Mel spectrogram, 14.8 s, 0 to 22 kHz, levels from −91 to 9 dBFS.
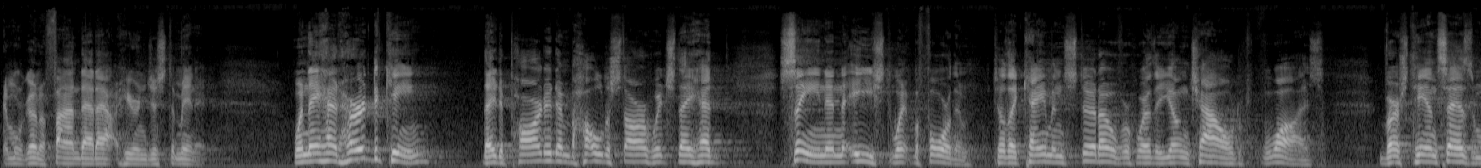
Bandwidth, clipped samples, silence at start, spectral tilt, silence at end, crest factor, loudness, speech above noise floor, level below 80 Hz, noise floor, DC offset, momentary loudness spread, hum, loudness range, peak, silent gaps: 16.5 kHz; under 0.1%; 0.05 s; -4.5 dB/octave; 0 s; 20 dB; -27 LUFS; 32 dB; -62 dBFS; -59 dBFS; under 0.1%; 10 LU; none; 3 LU; -8 dBFS; none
